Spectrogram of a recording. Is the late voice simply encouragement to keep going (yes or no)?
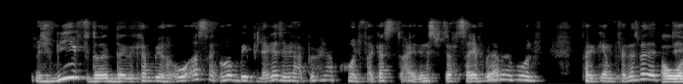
no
